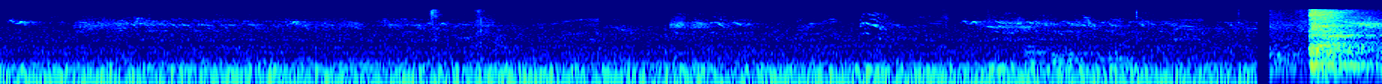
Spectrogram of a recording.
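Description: Birds chirping now and then over a steady low rumble of outdoor background noise. Near the end the sound drops out for a moment, then a sudden loud burst of noise starts.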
